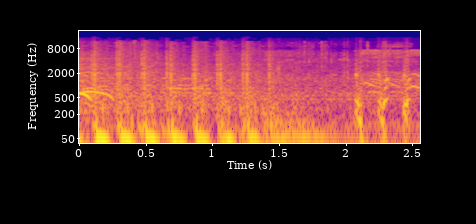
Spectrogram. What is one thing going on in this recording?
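A gun fires in rapid shots.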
